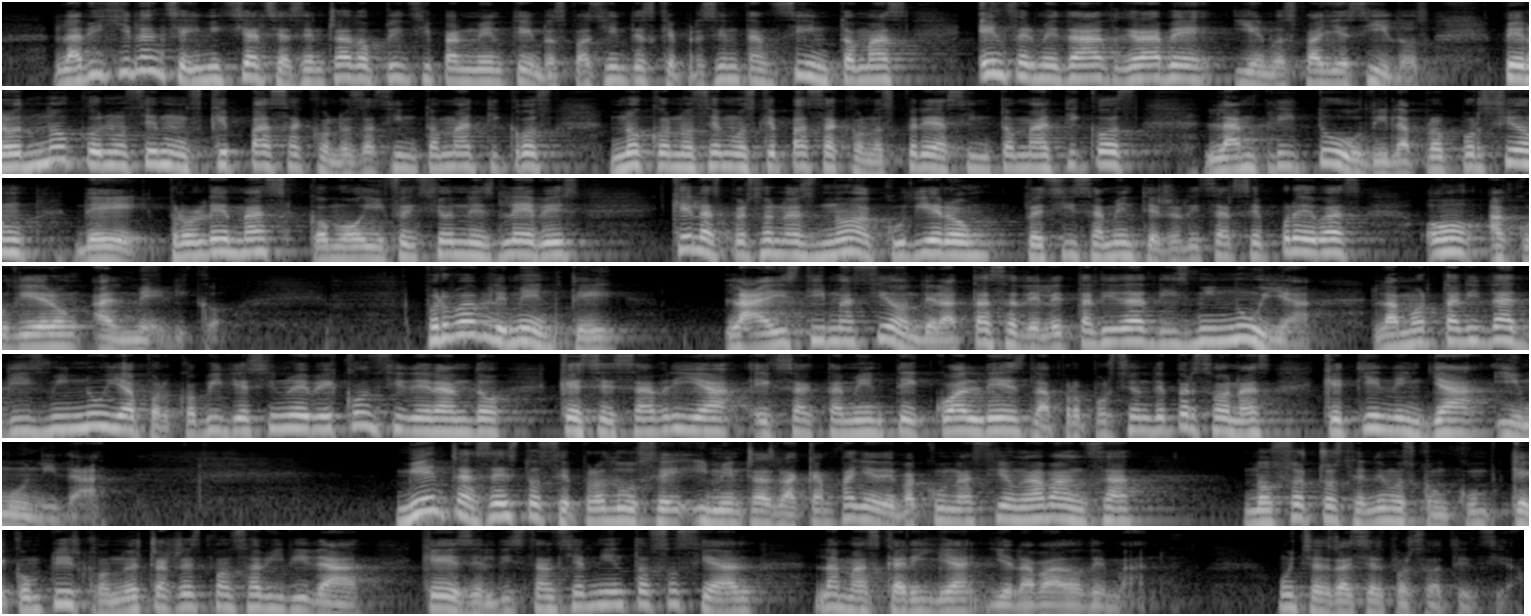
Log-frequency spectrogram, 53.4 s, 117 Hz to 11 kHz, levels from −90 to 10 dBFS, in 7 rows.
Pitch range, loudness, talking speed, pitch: 140-185 Hz, -25 LUFS, 135 wpm, 165 Hz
